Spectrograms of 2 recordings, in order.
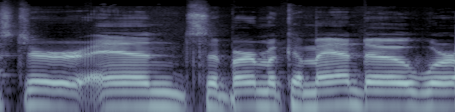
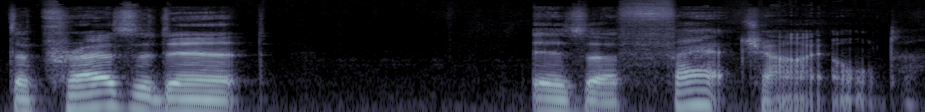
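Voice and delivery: dramatic reveal; 5 semitones lower, 4 dB quieter, much slower than usual. Acted. Dramatic slow reveal line.

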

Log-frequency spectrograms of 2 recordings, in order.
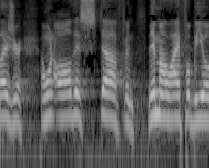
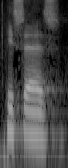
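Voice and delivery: ordinary delivery

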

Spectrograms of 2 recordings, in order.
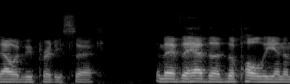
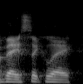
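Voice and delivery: ordinary delivery

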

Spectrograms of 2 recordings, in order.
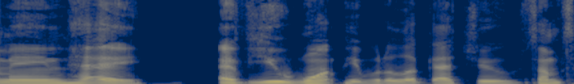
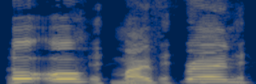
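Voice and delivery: put-on slow, high-pitched playful African accent; mock African accent; 7 semitones higher, slower than usual. Friend joking about thousand-dollar post fees, mock African accent. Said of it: "I was waiting for that accent".

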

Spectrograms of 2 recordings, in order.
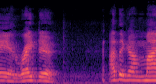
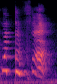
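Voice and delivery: very high, squeaky with laughter; helpless laughing retelling of bafflement; laughing mock disbelief. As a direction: exclaim it while cracking up. Retold reaction while cracking up.

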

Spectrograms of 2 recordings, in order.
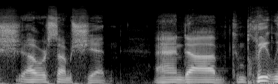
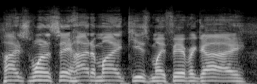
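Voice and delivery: higher, fast gushing voice; higher fast gushing fan voice; mock sweet fan; 6 semitones higher than usual. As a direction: gush like an overeager fan. Pretend fan visiting shop.

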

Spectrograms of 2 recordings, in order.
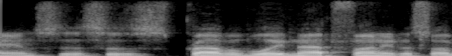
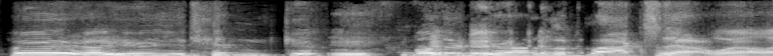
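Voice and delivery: high, loud mocking ribbing; teasing; 11 semitones higher, 8 dB louder than usual. Friends at breakfast teasing him about the ashes, loud mocking ribbing. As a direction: rib him loudly and high, like a jeering crowd.

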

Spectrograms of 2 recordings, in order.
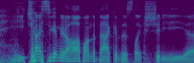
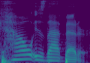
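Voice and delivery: higher-pitched, incredulous questioning; exasperated disbelief; 6 semitones higher than usual. Retold or imitated. Retelling his indignant reaction to the deal.

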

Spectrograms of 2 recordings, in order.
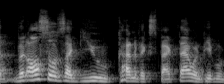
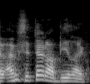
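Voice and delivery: ordinary talk, nothing marked

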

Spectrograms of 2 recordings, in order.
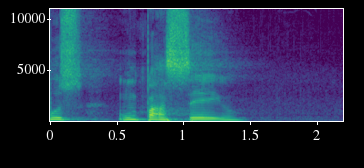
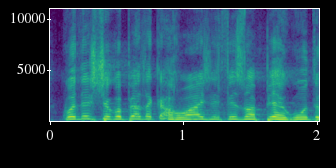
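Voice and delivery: normal talking voice

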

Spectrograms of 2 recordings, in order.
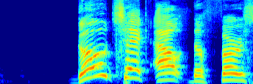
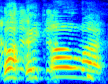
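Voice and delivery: laughing; 6 semitones higher, slower than usual. Real, not acted. Still laughing at the joke.

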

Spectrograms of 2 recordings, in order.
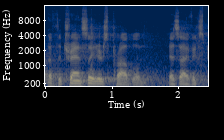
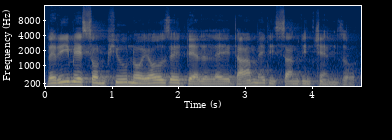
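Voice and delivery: put-on Italian accent. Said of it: "pardon my Italian accent".

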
